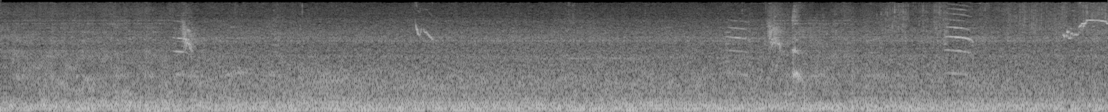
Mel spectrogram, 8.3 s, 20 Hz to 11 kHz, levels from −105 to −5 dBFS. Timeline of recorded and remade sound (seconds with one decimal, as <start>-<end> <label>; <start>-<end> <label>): 0.0-1.3 remade; 1.3-5.8 recorded; 5.8-6.4 remade; 6.4-8.3 recorded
